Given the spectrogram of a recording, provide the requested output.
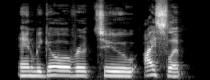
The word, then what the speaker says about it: Islip: uh new york how will they fare or islip i'm sorry what about islip thank you for actually doing the pronunciation at the end because now i actually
